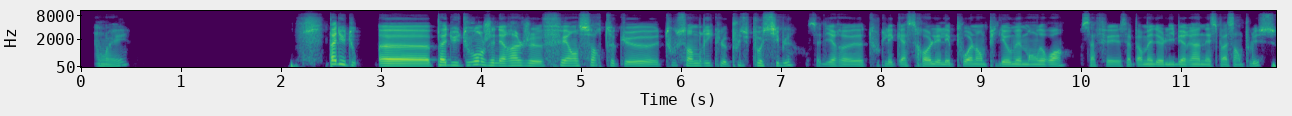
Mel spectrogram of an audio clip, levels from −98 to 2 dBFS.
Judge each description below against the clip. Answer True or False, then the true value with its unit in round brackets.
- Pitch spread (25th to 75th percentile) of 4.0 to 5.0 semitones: True (4.4 semitones)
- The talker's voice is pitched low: True (120 Hz)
